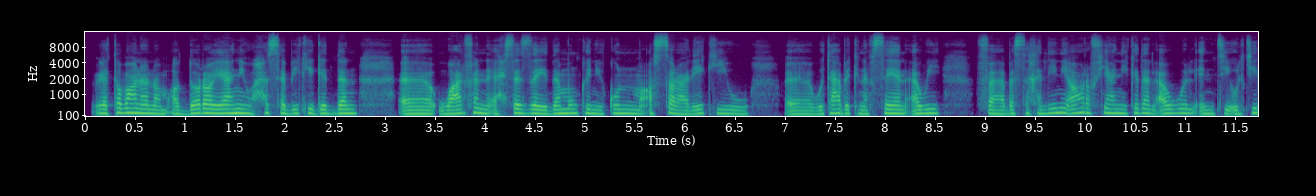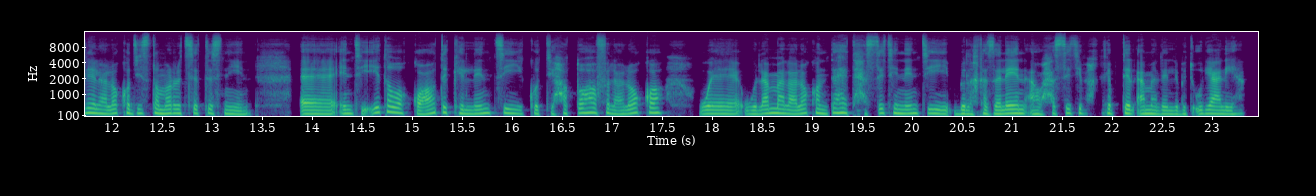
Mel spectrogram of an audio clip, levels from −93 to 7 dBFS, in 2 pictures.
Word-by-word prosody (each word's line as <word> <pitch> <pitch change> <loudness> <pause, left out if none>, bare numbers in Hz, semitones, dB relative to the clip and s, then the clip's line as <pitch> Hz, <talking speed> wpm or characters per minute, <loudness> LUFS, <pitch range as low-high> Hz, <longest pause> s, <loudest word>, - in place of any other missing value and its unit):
آآ 175 +1 +3
طبعًا 200 +1 +4
أنا 170 -2 +2
مقدّرة 170 +4 +3
يعني 180 +1 +5
وحاسة 180 +3 0
بيكِ 170 +3 -3
جدًا 175 +1 +2 0.4
آآ 155 0 +2
وعارفة 165 +6 +3
إن 185 -4 +2
إحساس 180 +2 +1
زي 165 -2 +3
ده 170 +2 +2
ممكن 180 0 +1
يكون 175 +2 -1
مأثّر 175 +2 0
عليكِ 155 +3 -1
و 160 -3 -2 0.4
آآ 150 0 -1
وتاعبِك 165 +2 0
نفْسيًا 170 +2 +1
أوي، 175 +2 +1 0.3
فبس 160 0 -2
خلّيني 185 +3 0
أعرف 195 +2 0
يعني 185 -3 +1
كده 190 +1 -1
الأول 180 +2 0
أنتِ 155 +1 -4
قُلتِ 155 +4 -3
لي 195 0 +2
العلاقة 180 +1 0
دي 180 - -5
استمرت 175 0 0
6 175 +1 -4
سنين، 155 -3 -3 0.5
آآ 155 -1 +2
أنتِ 165 0 -2
إيه 210 - 0
توقعاتِك 195 -3 0
اللي 160 0 0
أنتِ 190 +2 -3 0.3
كنت 160 - -6
حاطاها 195 +4 -1
في 195 - -7
العلاقة 195 +5 0 0.4
و 160 0 +1
ولمّا 170 +5 +1
العلاقة 175 +4 0
انتهت 195 +3 0
حسيتِ 185 +5 -5
إن 175 -2 +2
أنت 175 +1 -1 0.3
بالخذلان، 160 +3 +2
أو 150 -1 -2
حسيتِ 165 +4 -3
بخيبة 180 0 -6
الأمل 155 -1 +1
اللي 150 0 -2
بتقولي 155 +2 -3
عليها؟ 155 0 -1
170 Hz, 160 wpm, -22 LUFS, 155-185 Hz, 0.5 s, يعني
